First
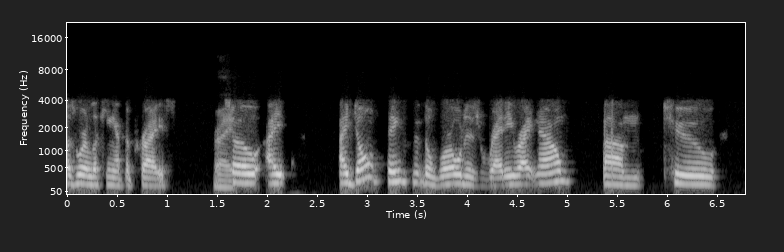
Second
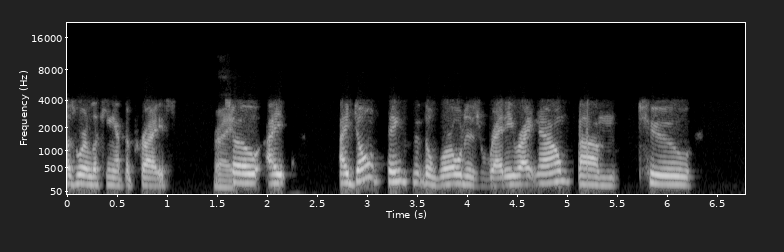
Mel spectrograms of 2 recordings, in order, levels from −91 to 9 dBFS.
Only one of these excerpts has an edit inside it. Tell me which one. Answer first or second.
second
